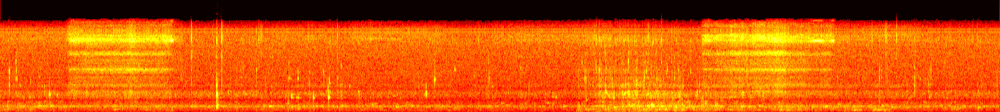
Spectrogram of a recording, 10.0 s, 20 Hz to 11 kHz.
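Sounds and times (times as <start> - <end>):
hissing regulator inhalation: 0.7 - 1.8, 7.0 - 8.5
exhaled bubbles gurgling: 2.4 - 10.0.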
